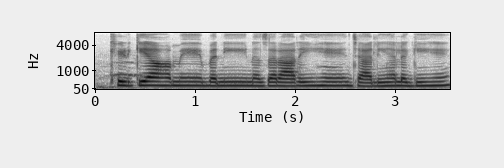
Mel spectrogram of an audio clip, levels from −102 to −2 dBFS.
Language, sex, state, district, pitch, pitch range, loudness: Hindi, female, Madhya Pradesh, Bhopal, 200 Hz, 195-205 Hz, -17 LUFS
